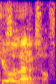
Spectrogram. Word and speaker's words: Köhler: Ну, моє прізвище за походженням німецьке. можна вимовляти кюлер. - це суміш Кохлер та кулер. Коли ви поєднуєте обидва разом, це виходить клер.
